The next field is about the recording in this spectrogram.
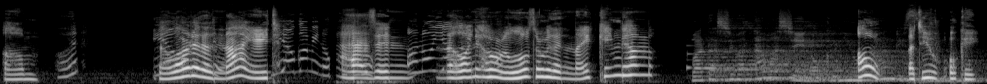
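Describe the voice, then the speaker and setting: A woman's voice: high voice, big pitch swings, slow pace, pauses often, slight background noise. A woman streamer reacting casually to a game, thinking aloud in a puzzled way. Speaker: vtuber streamer. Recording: game music behind voice. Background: video game music.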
